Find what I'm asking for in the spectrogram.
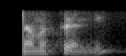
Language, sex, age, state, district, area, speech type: Telugu, male, 30-45, Andhra Pradesh, East Godavari, rural, conversation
